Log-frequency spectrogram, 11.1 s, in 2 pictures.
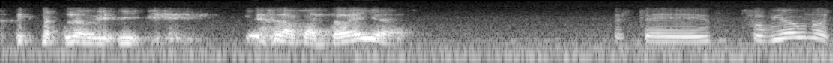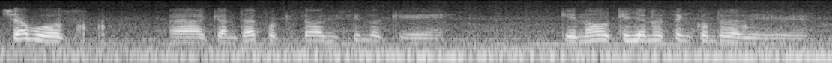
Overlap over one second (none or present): none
